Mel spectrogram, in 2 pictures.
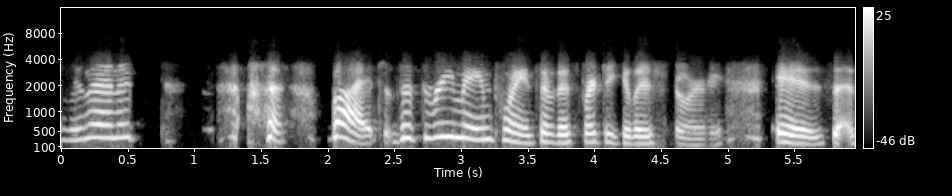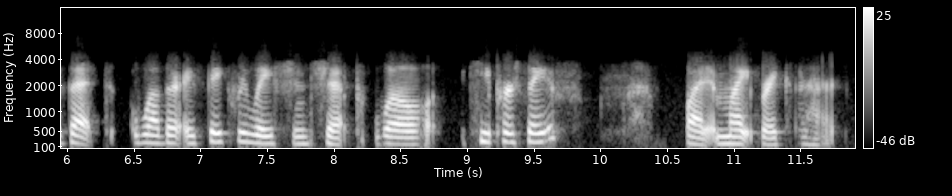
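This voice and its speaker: A woman talking as an author guest in a casual interview, with an informal, halting, giggly manner. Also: a little high, lively intonation, no echo, phone-quality sound.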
